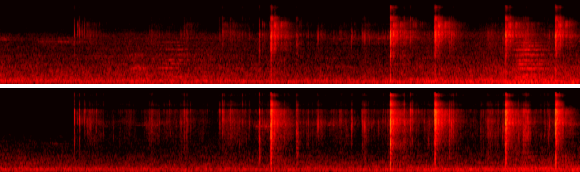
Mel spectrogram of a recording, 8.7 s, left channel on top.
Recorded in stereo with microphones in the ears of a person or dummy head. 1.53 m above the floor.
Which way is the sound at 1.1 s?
40° right (ahead or behind).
